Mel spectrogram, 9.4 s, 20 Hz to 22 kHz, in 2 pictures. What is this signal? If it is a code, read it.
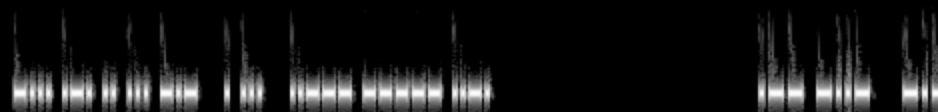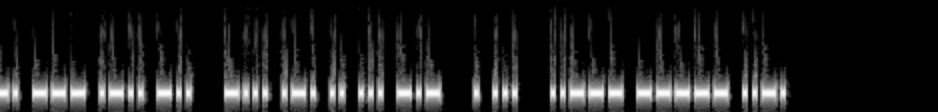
Morse code, heard as a keyed tone, about 61 wpm, 700 Hz. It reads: BRISK ES 20F WX COLD BRISK ES 20F
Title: Speed-Racing Common QSO Phrases - 50wpm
